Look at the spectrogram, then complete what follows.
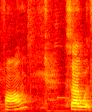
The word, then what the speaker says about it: Phuong: if you see the word people usually say Fong so I would say you would spell it like typhoon like typhoon typhoon yeah okay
